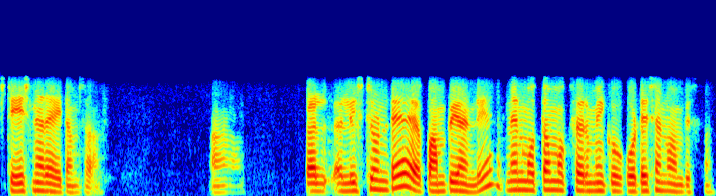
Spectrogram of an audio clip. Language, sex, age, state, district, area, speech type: Telugu, male, 18-30, Telangana, Vikarabad, urban, conversation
